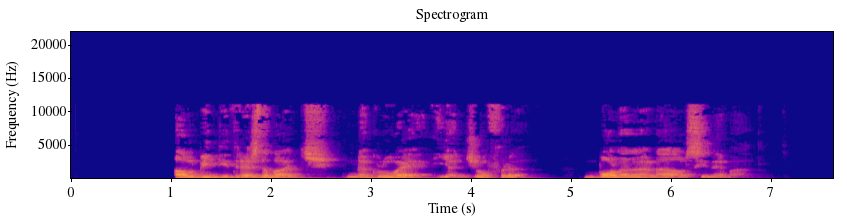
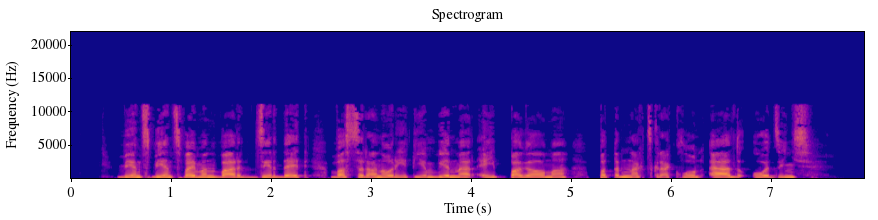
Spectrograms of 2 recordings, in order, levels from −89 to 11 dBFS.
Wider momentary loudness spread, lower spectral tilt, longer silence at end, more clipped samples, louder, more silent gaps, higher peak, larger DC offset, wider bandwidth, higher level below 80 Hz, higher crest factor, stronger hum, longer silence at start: about the same, 10 LU vs 9 LU; about the same, -5.5 dB/octave vs -5.5 dB/octave; first, 0.9 s vs 0.55 s; neither; first, -20 LUFS vs -23 LUFS; neither; about the same, -4 dBFS vs -4 dBFS; neither; about the same, 11.5 kHz vs 11.5 kHz; second, -56 dBFS vs -48 dBFS; about the same, 18 dB vs 18 dB; neither; first, 1.05 s vs 0.45 s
